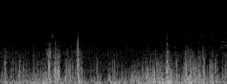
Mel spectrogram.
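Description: Wind gusts buffet the microphone outdoors in Iceland, producing loud, uneven rumbling bursts that swell and fade continuously over the short stretch.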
